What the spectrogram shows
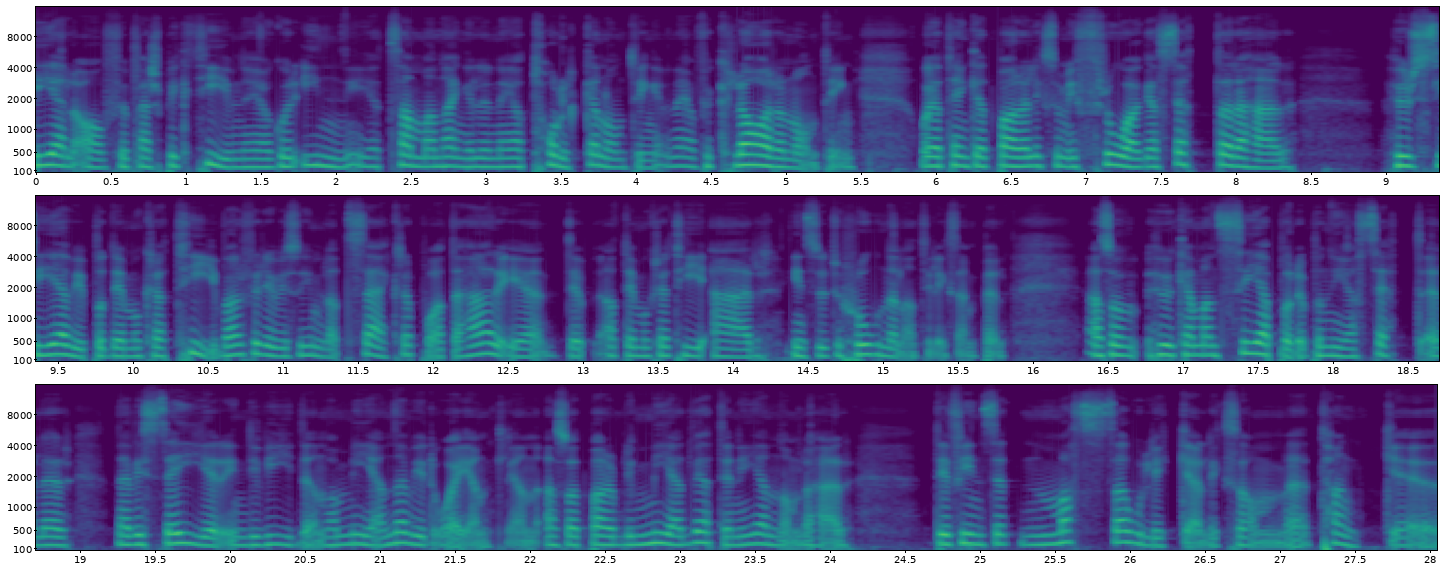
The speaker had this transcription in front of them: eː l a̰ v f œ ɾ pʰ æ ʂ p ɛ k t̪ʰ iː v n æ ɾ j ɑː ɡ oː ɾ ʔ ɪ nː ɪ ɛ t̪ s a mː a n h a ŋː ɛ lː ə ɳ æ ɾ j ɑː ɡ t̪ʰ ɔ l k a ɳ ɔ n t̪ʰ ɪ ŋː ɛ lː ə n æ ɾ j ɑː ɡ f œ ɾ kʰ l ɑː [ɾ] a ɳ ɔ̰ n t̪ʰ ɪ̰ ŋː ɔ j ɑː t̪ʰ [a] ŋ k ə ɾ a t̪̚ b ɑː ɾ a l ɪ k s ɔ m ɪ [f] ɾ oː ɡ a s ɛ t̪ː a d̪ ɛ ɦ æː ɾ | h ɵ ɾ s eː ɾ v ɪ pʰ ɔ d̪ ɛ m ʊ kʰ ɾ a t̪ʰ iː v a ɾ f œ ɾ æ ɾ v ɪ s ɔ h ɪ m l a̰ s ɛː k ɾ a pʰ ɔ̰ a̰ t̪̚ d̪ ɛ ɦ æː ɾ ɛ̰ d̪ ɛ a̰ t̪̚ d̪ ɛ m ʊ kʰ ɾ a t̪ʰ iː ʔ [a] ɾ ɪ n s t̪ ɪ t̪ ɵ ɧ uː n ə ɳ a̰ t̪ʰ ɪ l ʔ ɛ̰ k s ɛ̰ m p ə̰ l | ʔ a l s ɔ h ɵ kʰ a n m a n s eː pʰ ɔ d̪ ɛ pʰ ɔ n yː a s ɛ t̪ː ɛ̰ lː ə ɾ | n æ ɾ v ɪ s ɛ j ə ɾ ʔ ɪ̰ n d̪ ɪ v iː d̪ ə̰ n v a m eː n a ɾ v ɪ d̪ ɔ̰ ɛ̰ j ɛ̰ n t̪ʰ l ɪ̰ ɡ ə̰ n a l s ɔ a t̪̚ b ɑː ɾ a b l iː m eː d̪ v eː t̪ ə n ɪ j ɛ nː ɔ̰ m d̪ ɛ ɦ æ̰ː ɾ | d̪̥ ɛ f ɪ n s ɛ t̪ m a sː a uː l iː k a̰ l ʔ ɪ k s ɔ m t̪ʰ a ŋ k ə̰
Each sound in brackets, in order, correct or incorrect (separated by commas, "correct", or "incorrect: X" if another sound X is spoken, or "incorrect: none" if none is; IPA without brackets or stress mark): correct, incorrect: ɛ, correct, incorrect: æ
